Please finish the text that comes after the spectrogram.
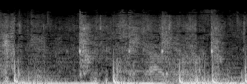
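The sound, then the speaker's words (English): Oxen being driven through a muddy field splash and slosh through water, with heavy, rhythmic slaps about every half second over a constant, loud wash of churning water. “You can kind of hear the water splashing. Right, so you hear them kind of sloshing through.”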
